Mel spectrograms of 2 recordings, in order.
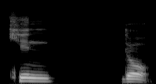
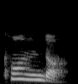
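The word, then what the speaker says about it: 今度: read this word um kin do good guess it's condo condo correct this is pronounced as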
